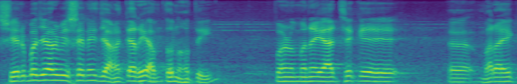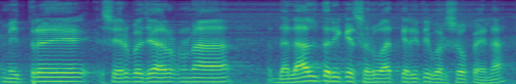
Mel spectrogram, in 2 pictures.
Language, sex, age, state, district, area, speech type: Gujarati, male, 60+, Gujarat, Surat, urban, spontaneous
